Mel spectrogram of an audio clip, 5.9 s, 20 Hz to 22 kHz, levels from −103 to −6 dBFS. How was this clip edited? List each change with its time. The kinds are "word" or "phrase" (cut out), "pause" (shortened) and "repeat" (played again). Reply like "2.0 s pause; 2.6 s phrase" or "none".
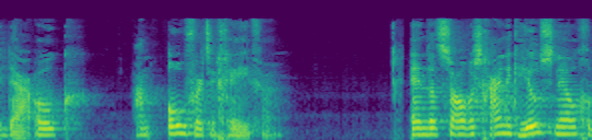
4.0 s pause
